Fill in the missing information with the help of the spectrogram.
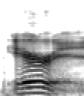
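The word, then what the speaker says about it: heir: that is what an air is they inherit they get the property they get the money they like legally re receive it um and notice that pronunciation it's just like air air so that we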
